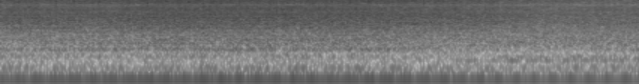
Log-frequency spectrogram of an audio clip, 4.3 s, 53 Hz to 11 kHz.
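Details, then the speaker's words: 1970 Chevy C20 dump truck that sat for 20–30 years, first start after fresh gas: the old V8 holds a steady, even idle with no misses, and there are no leaks at the fuel pump; normal idle. "no way man that is running way too good I got no leaks off the fuel pump"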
